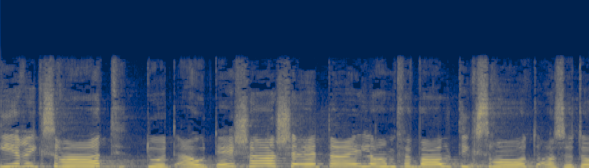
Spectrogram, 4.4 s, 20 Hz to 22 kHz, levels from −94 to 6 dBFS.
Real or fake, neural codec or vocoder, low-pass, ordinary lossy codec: real; none; 14.4 kHz; none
